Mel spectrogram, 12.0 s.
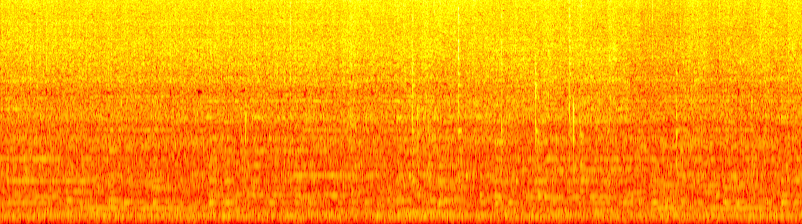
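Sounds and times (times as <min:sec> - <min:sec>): meat and onions sizzling in a pan: 0:00.0 - 0:12.0
spatula scraping a pan: 0:05.1 - 0:12.0
spatula tapping a pan: 0:05.3 - 0:09.3.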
